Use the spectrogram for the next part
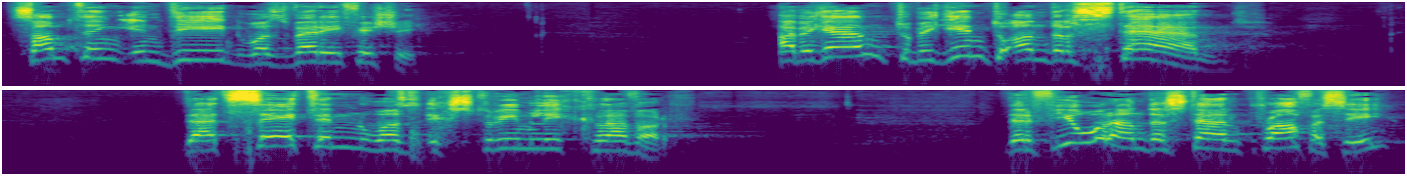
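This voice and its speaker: A middle-aged man from the Middle East giving a slow, emphatic lecture at a prophecy conference in a large hall with an audience. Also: high-pitched, expressive, a bit bright. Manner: slow emphatic delivery with gestures. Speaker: conference speaker. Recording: long hall reverb.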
